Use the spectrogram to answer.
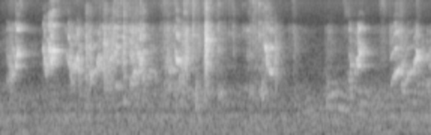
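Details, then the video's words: Budgerigars calling in the afternoon, softer and busier: many quick, scratchy twitters and short rising chirps overlap almost constantly, with no long pauses. "اصوات طيور الحب البادجي"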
